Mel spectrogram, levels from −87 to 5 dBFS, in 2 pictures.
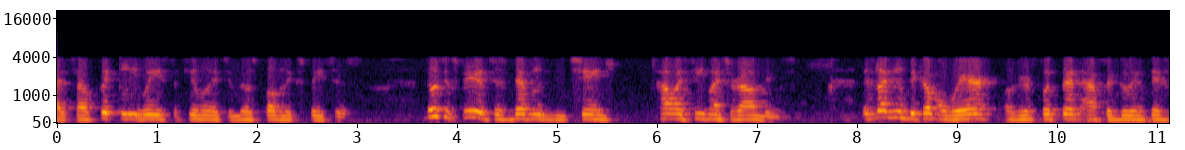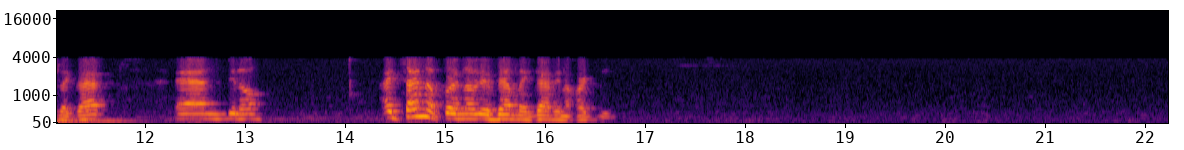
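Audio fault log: throughout, Dialogic VOX ADPCM: the speech has been squeezed through a 4-bit adaptive differential coder of the kind used for phone menus and voicemail, which fits an OKI-style file at around 32 kbps and 8,000 samples a second. Nothing survives above 3.9 kHz, so the sound is thin and narrowband. Each sample keeps only a coarse step up or down from the last, and the resulting rounding error rides along as a plainly audible gritty hiss that tracks the speech.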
